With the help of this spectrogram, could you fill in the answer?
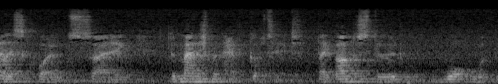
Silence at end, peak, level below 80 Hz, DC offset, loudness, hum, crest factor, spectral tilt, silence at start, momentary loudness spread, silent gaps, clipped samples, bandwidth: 0 s; -8 dBFS; -58 dBFS; under 0.1%; -30 LUFS; none; 22 dB; -3 dB/octave; 0 s; 11 LU; none; under 0.1%; 15.5 kHz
